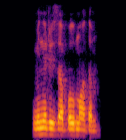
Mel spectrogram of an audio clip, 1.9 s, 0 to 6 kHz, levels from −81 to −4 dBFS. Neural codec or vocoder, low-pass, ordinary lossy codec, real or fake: none; 5.4 kHz; AAC, 48 kbps; real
